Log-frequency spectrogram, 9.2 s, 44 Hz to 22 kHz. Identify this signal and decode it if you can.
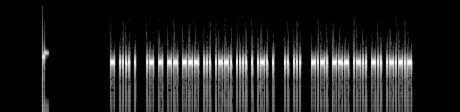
Morse code, heard as a keyed tone, about 37 wpm, 700 Hz. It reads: THE ATMOSPHERE IS COLD.
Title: Sentences from Top 1600 Words 40wpm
